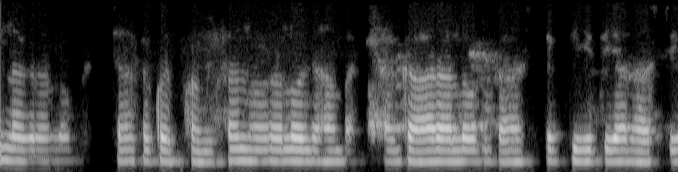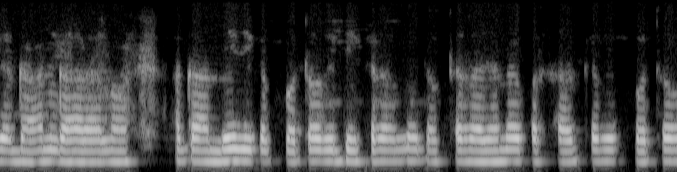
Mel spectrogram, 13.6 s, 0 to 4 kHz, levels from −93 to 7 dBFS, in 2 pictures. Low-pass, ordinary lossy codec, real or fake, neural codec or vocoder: 3.6 kHz; Opus, 24 kbps; real; none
